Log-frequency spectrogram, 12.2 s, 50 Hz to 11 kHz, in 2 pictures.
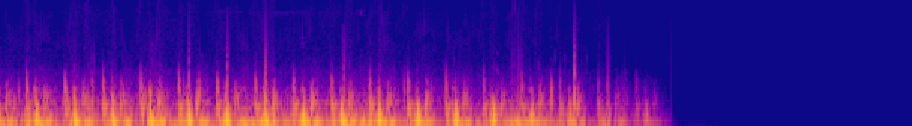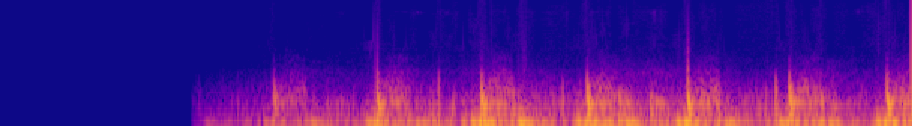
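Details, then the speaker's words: Dog with mitral valve regurgitation: hyperdynamic heart with a loud slamming S1 and a holosystolic murmur filling systole; holosystolic murmur of mitral regurgitation. "in mitral valve regurgitation the heart ejects more blood volume than normal and is hyper dynamic"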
